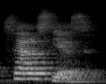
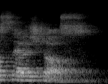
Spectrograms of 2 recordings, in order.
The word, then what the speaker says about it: Celsius: calcium and no EX or Celsius is pronounced as Celsius Celsius calcium Celsius 25° Celsius 49 45° Celsius Celsius not cous is quite important so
